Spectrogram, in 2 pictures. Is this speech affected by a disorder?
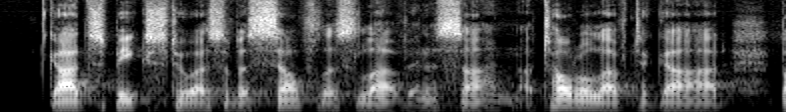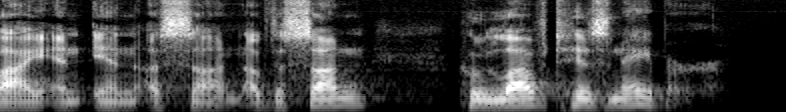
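No.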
